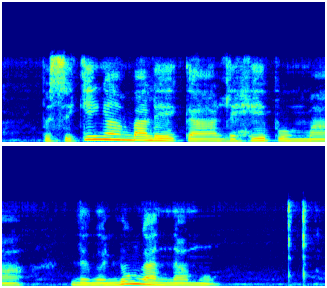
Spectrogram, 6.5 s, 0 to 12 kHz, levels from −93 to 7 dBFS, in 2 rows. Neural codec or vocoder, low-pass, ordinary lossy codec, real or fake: codec, 16 kHz, 16 kbps, FunCodec, trained on LibriTTS, 50 frames a second; 7.2 kHz; Opus, 64 kbps; fake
